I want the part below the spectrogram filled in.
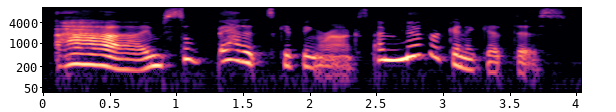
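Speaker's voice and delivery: put-on high, frustrated wail of a boy; a kid giving up in frustration. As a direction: whine it out, fed up with yourself. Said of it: "clearly frustrated".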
